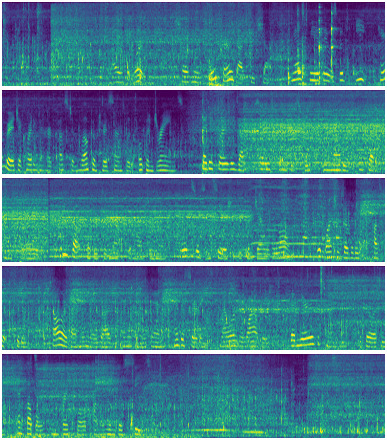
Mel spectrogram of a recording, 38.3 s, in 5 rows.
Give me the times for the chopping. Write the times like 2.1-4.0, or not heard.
not heard.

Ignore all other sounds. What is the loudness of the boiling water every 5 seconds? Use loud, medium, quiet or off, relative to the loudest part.
loud, loud, medium, medium, loud, loud, loud, loud.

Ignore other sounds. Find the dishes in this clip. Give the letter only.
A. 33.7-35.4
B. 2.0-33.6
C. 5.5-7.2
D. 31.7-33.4
C.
